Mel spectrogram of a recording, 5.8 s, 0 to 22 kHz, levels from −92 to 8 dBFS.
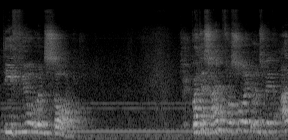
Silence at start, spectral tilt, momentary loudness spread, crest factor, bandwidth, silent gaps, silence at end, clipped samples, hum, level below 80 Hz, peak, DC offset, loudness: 0 s; -4.5 dB/octave; 20 LU; 16 dB; 17 kHz; none; 0 s; under 0.1%; none; -62 dBFS; -16 dBFS; under 0.1%; -32 LUFS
